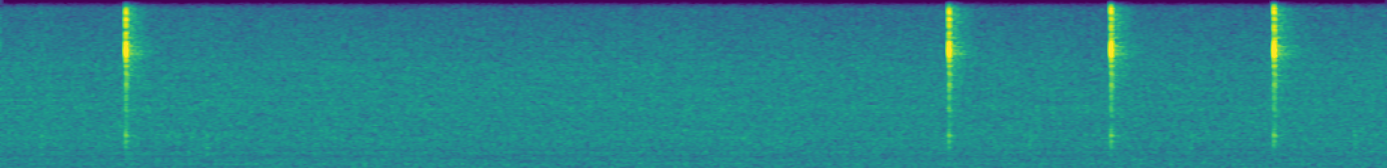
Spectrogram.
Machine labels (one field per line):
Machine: valve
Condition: normal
